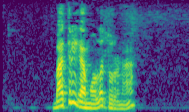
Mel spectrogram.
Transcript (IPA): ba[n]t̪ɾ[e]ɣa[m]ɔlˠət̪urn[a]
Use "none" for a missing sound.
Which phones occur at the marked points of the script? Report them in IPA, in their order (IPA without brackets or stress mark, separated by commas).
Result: none, i, m, a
